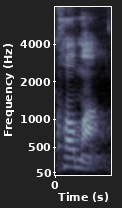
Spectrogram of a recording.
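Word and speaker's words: ক্ষমা: আর খ উচ্চারিত হয়েছে কিন্তু খিও যদি শব্দের আদিতে থাকে যেমন এই হচ্ছে যে খমা তখন এই খির উচ্চারণ হবে কি এই খ মা অর্থাৎ খিও যদি শব্দের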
